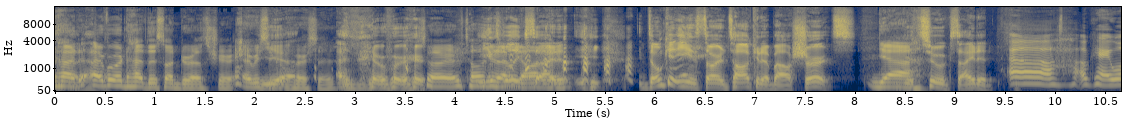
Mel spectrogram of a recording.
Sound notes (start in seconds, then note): 5.7 laughs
